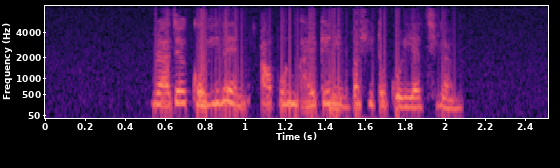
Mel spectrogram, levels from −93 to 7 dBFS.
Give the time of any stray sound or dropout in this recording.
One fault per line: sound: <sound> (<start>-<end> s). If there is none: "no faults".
no faults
